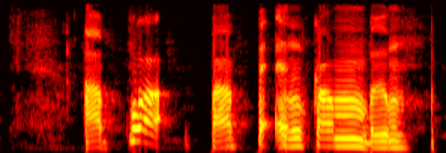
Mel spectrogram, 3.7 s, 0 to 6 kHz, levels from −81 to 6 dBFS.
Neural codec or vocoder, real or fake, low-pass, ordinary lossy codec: none; real; 5.4 kHz; AAC, 48 kbps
